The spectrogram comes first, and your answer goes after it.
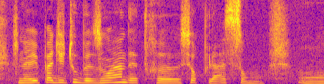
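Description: Amid noticeable background noise, a woman speaks at a moderate pace and medium pitch with fairly even intonation. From France, Polish family. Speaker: seismologist. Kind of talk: interview. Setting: outdoors in a garden. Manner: hesitant, many fillers.

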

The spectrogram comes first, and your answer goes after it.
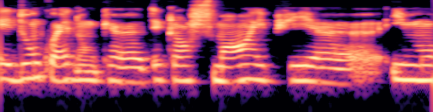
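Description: The woman's medium-pitched voice stays monotone, with flat intonation. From southern France, Saint-Tropez. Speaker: guest sharing bereavement story. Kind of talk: testimony. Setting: remote recording. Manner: halting. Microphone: poor sound quality.

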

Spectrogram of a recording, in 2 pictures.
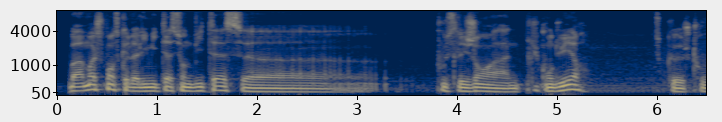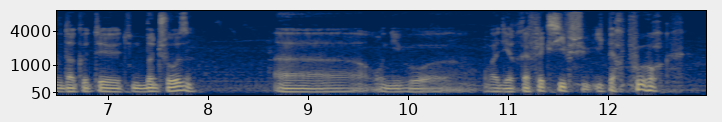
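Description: Over noticeable background noise, a man with a very deep, low voice talks at a fairly slow pace. His pitch varies in an ordinary way, and he pauses long and often. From Geneva, Switzerland. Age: 30s. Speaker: social worker. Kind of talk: interview. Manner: halting.

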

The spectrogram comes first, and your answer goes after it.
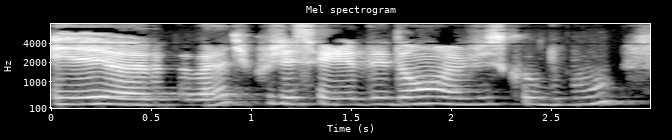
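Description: A woman speaks at a fairly slow pace in a fairly high voice, with flat, monotone intonation. Noticeable background noise runs under her. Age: 20s. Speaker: financial management consultant. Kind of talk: casual interview chat.

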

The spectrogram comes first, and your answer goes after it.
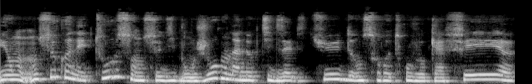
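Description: With an unremarkable speaking voice, a woman talks at a medium pitch and moderate pace, with hardly any pauses. Her intonation is lively and her loudness very even. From Paris region, Hauts-de-Seine. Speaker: resident interviewee, actress and mother. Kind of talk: interview.

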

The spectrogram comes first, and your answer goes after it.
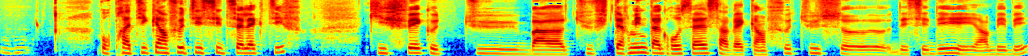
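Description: Her intonation fairly even, a woman speaks at a medium pitch. She has an ordinary speaking voice. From Switzerland, Valais. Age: 50s. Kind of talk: interview. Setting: studio.

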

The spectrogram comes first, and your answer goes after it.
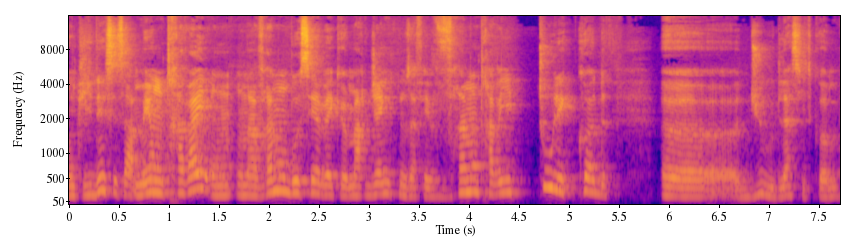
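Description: With lively intonation, a woman speaks at a fairly slow pace and medium pitch. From Paris, France. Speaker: improv and stage actress. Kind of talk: casual interview chat. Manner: hesitant, frequent laughter.

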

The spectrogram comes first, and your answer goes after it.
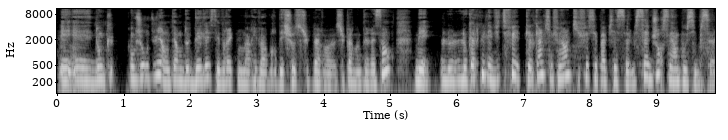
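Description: Somewhat breathy and medium in pitch, a woman speaks at a fairly quick pace with ordinary pitch variation, in a dry, close sound with no echo. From France. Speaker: expat agency co-founder. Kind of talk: casual interview. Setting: recorded at the guests' home.

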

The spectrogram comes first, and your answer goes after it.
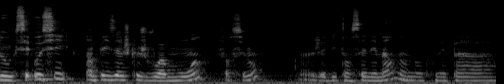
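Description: The voice belongs to a woman. She speaks at a moderate pace. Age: 30s. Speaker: communications consultant and deputy mayor. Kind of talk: casual chat. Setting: at home by a fireplace.

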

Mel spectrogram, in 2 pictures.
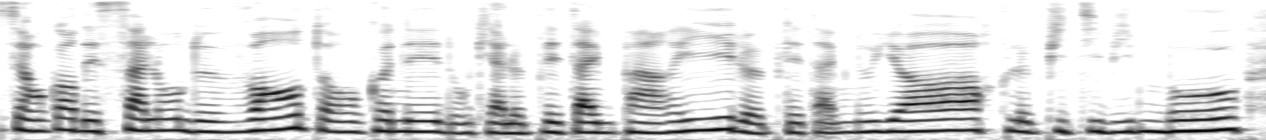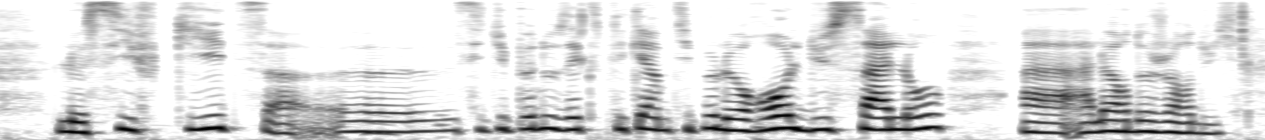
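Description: Recorded very cleanly with a silent background, the speaker uses a normal speaking voice at a fairly slow pace with ordinary pitch variation. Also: woman. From Belgium. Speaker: podcast host, PR agency founder. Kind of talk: interview.

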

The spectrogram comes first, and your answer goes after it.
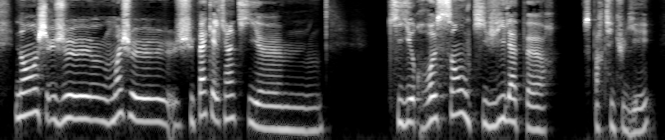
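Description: Speaking very slowly, a woman uses a medium pitch and a dark, mellow tone. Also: ordinary pitch variation. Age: 40s. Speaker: business executive. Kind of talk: casual chat. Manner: hesitant, many fillers.

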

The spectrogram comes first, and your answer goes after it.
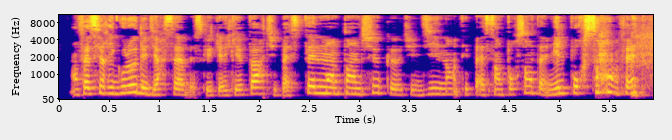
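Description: Her tone is dark and mellow as this fairly high-pitched woman talks at a fairly quick pace with ordinary pitch variation and hardly any pauses. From France, Tamil family. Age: 30s. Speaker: psychologist and doctoral student. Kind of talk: interview.

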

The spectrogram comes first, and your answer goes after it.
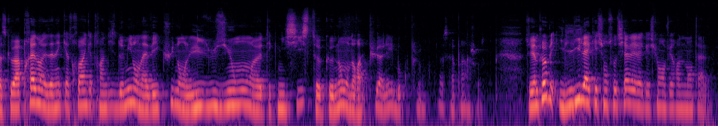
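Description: A man talks very fast in a fairly high voice, with fairly even intonation. His loudness swings widely from moment to moment. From Corsica. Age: 40s. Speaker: communications director. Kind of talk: interview.

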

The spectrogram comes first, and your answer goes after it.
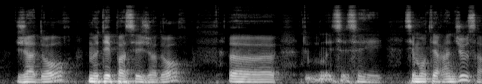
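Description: Dark and mellow in tone, a man's somewhat breathy voice sits at medium pitch. He speaks at a moderate pace. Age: 50s. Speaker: race walker, athlete. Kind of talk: interview. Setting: face to face at host's home. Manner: animated, passionate.

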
